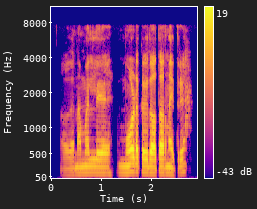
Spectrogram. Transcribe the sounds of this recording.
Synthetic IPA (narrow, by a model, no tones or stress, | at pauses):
ɐwd̪aːnɐmːɐlimuːɽɐkɐjid̪ɐʋɐt̪aʋɐɾɐɳaːjt̪ːɾɨ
